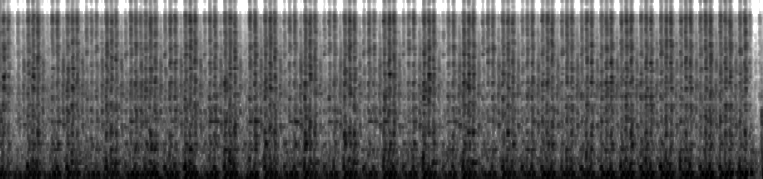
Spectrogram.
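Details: Telehandler started right up after its stacked, sparking battery terminal connectors were replaced and the battery was charged; even diesel clatter at idle, about three beats a second, running steadily without stumbling; normal idle.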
